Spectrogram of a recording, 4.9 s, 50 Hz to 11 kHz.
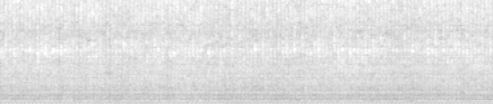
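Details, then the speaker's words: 2014 Polaris RZR 800 UTV after noise fix, belt reinstalled: steady, even engine note with a low throbbing pulse and no rubbing or scraping; noise gone, normal running. "Yeah, that noise is gone. All right. Well, we fixed that problem."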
